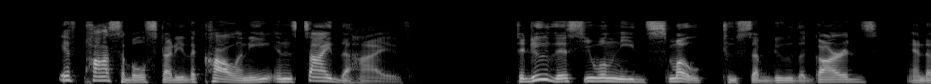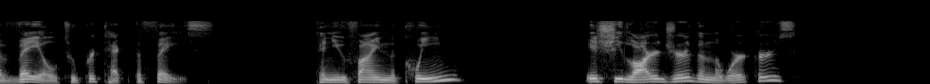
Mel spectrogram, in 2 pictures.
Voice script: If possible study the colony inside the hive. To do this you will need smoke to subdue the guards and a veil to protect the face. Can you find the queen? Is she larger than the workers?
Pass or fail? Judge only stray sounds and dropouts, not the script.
fail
